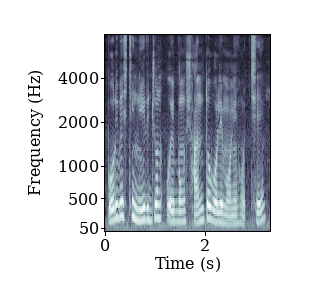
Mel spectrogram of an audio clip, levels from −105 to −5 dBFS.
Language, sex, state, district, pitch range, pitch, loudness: Bengali, male, West Bengal, Cooch Behar, 145-210 Hz, 165 Hz, -15 LUFS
